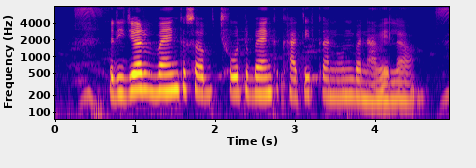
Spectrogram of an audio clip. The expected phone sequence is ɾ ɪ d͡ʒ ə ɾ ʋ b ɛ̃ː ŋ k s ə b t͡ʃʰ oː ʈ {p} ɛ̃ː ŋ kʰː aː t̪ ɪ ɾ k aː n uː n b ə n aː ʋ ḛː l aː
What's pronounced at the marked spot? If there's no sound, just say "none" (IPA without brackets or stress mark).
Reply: b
